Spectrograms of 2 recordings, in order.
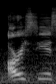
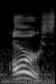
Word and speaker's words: Arceus: they never did that they said nope Arceus is exactly how we're gonna have it pronounced we aren't going to change that and then people overseas started saying oh arse this is this is the buck God booty God and frankly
